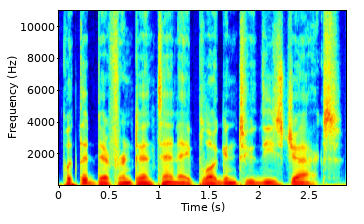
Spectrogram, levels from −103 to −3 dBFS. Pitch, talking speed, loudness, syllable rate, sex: 95 Hz, 165 wpm, -16 LUFS, 5.1 syllables/s, male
